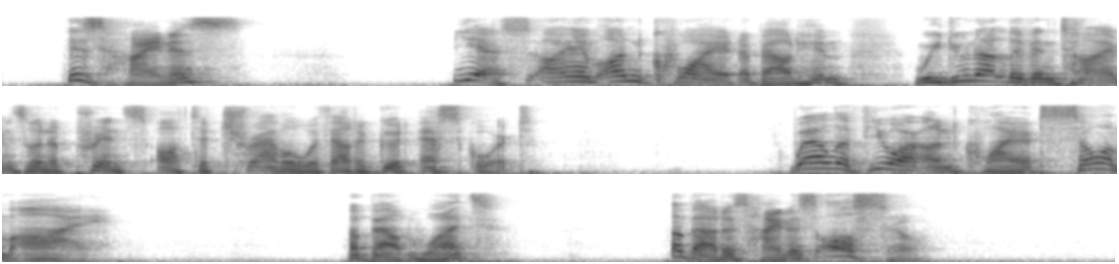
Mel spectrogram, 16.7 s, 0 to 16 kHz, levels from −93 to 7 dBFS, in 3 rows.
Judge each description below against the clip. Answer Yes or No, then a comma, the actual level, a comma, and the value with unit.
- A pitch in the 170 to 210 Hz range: No, medium, 140 Hz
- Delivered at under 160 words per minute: Yes, slow, 135 wpm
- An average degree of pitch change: No, wide, 7.2 semitones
